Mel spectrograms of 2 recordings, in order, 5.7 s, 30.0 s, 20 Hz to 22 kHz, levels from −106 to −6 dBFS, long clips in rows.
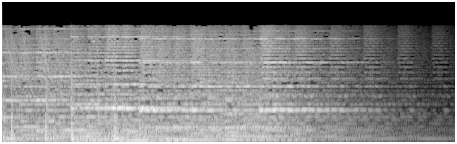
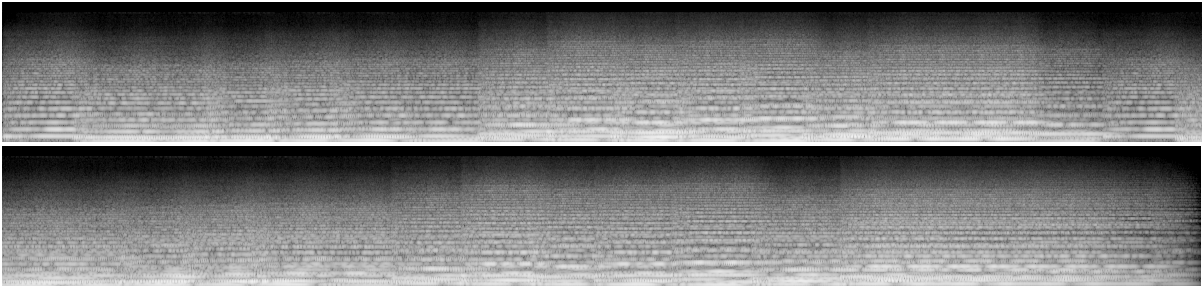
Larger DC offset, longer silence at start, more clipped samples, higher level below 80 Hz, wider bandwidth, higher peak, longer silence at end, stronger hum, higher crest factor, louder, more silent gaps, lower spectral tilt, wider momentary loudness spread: second, under 0.1% vs 0.1%; about the same, 0 s vs 0 s; neither; second, -38 dBFS vs -26 dBFS; first, 11.5 kHz vs 8.4 kHz; first, 0 dBFS vs -4 dBFS; first, 0.95 s vs 0.15 s; neither; about the same, 18 dB vs 14 dB; first, -16 LUFS vs -19 LUFS; neither; second, -3 dB/octave vs -8 dB/octave; first, 13 LU vs 7 LU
